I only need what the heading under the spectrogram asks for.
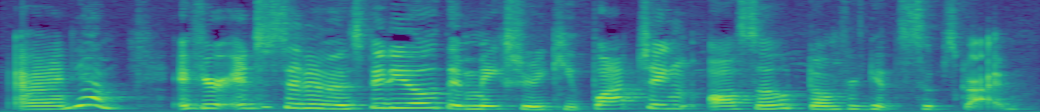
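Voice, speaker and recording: A woman's voice: high-pitched, fairly quick, fairly bright tone. A woman chatting casually as a beauty vlogger, a little out of breath, narrating each makeup step as she works.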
